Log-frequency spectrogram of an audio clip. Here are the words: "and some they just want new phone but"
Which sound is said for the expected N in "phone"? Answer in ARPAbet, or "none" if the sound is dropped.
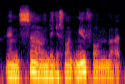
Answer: L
